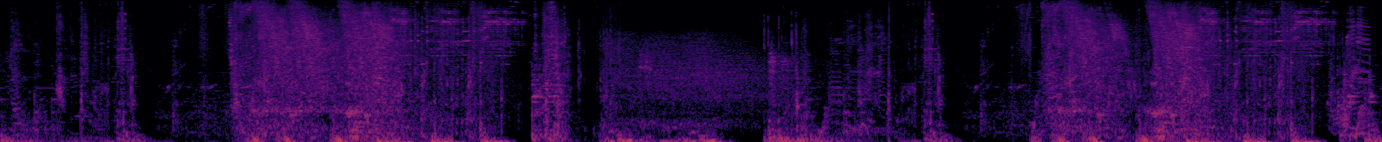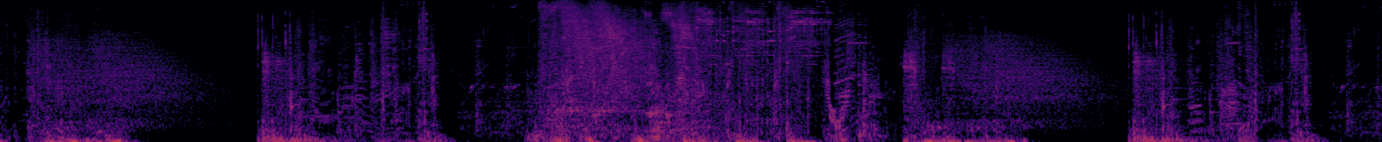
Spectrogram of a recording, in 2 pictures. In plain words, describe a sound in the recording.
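Metal clanks and thuds as a game's loot box lands and unfolds.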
